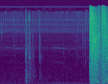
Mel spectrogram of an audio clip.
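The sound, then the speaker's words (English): A single gunshot fired at a cutout target: one sudden, loud, broad blast cuts sharply through near silence and rings on briefly to the end. “He shoots the cutout in the crotch.”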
